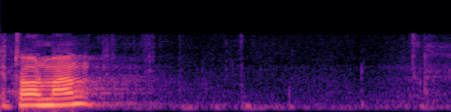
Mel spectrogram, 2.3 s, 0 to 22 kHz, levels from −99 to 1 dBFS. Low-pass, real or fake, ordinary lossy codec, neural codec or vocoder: 7.2 kHz; real; none; none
